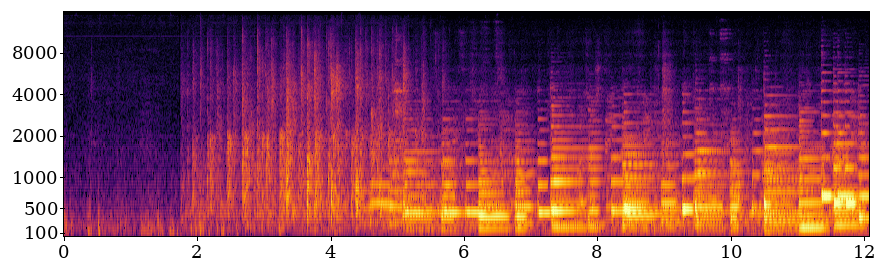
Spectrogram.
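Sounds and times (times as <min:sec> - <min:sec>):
audience applauding: 0:01.7 - 0:06.0
piano notes: 0:04.5 - 0:12.0.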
